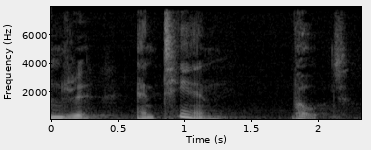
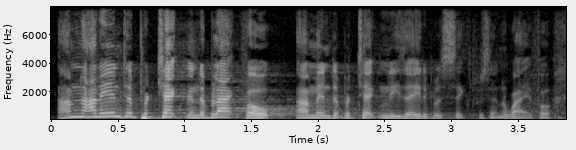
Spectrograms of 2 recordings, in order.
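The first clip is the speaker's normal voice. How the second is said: loud, higher, mocking paraphrase; mock Bush voice; 3 semitones higher, 11 dB louder than usual. Preacher mocking Bush's real meaning to the crowd, loud and scornful. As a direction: blow up what he really meant. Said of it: "but that's what he's saying".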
